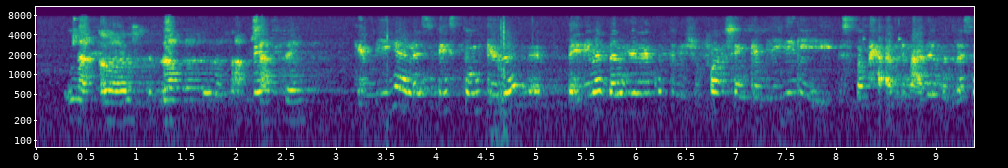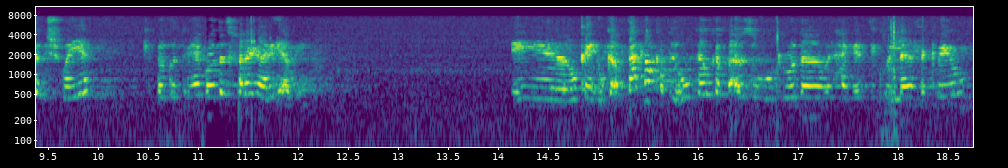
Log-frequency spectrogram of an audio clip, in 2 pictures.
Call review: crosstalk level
none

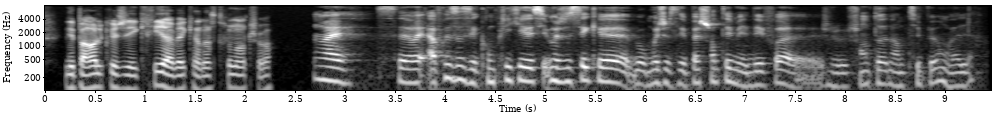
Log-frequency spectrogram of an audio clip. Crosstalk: none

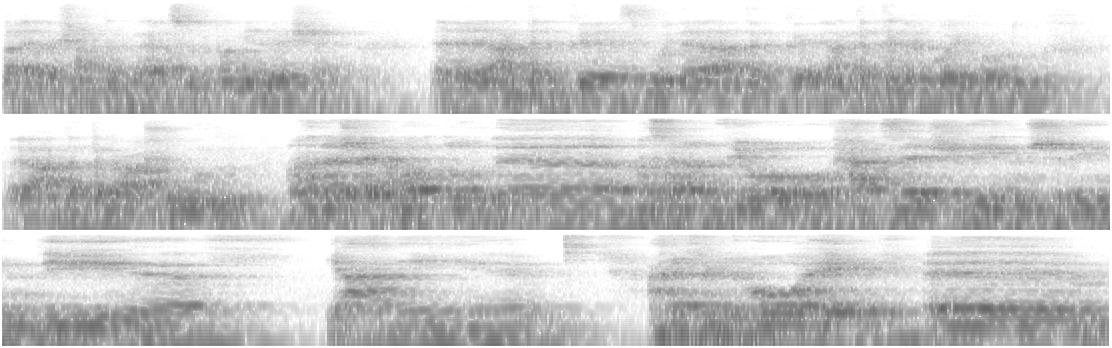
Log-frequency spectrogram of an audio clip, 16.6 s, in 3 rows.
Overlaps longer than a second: none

